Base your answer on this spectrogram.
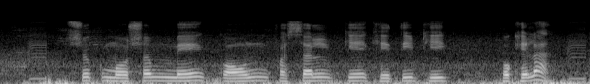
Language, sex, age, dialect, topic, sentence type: Bhojpuri, male, 60-100, Northern, agriculture, question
